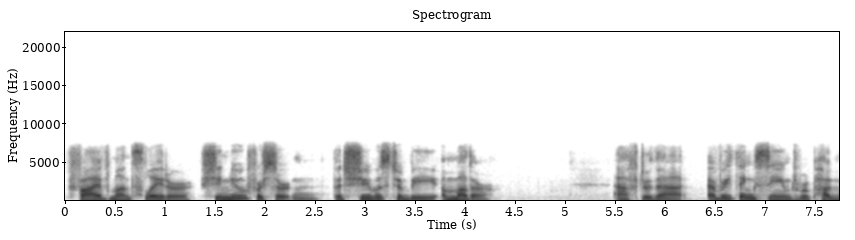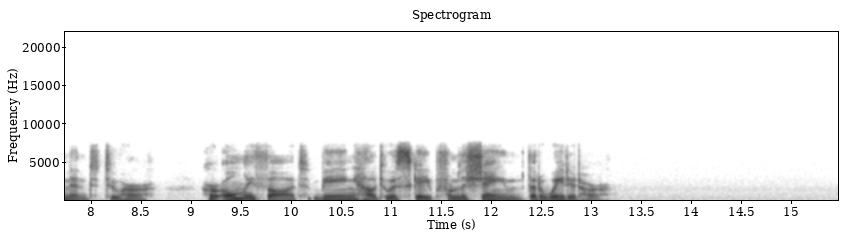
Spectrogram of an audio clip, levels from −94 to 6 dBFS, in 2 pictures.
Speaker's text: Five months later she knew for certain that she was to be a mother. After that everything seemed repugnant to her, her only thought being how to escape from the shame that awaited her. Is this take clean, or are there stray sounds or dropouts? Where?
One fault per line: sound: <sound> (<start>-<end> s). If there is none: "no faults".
no faults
